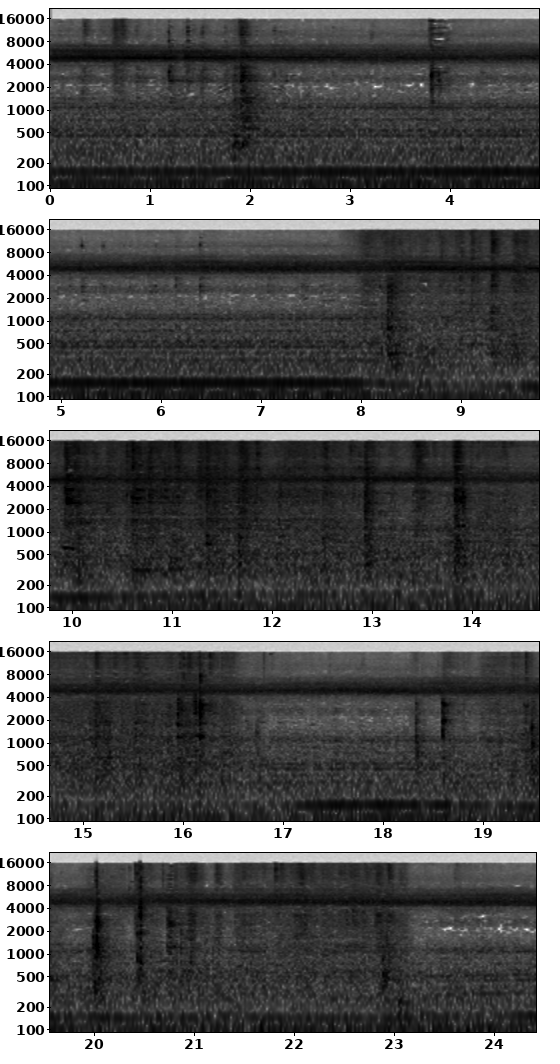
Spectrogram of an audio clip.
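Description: A drilling rig's engine rumbles steadily close by.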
